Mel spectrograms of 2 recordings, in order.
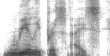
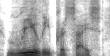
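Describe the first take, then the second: First: Said in the usual way. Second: "really precise" repeated louder and slow, each word hit; emphatic repeat. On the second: Real, not acted. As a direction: punch "really precise" hard the second time.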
